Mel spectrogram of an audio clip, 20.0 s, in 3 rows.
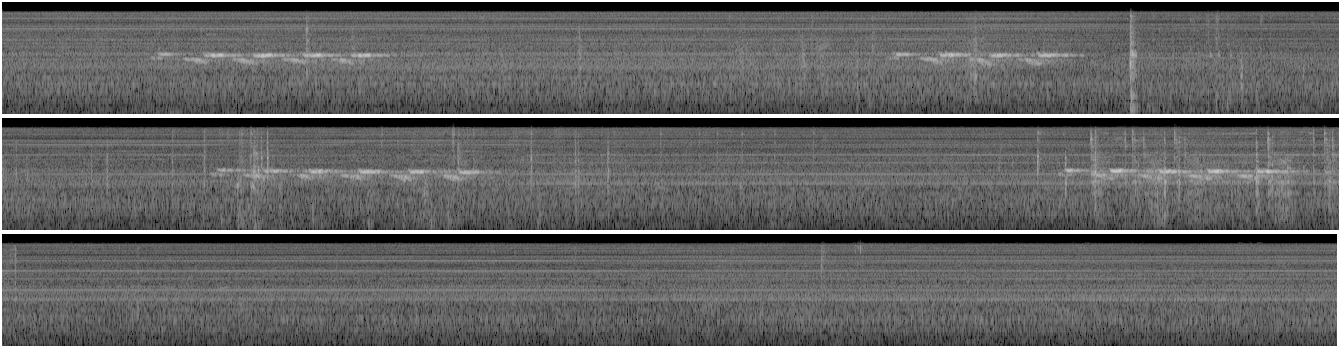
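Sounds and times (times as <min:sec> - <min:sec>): songbird singing: 0:00.7 - 0:02.0, 0:04.4 - 0:05.4, 0:07.7 - 0:09.2, 0:11.9 - 0:13.2.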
